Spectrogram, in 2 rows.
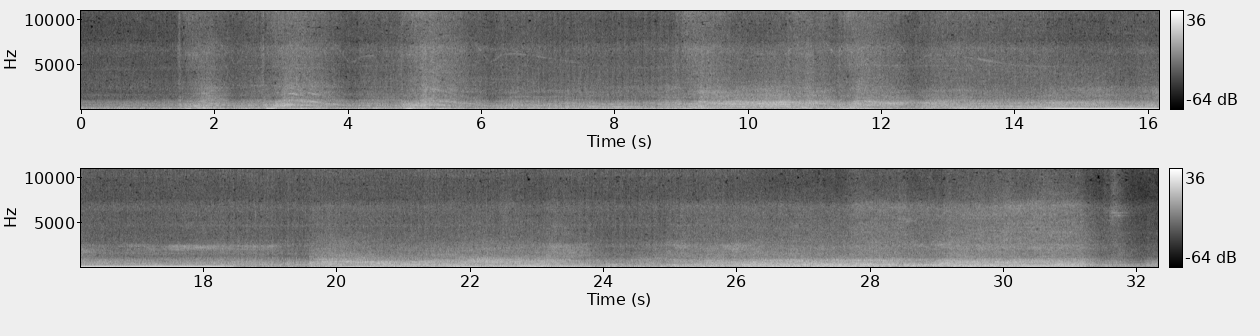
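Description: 2015 Toyota RAV4's 2.5-litre inline-four engine running, heard close up in the open engine bay, with a louder, steady stretch of about four seconds near the middle.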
